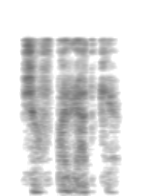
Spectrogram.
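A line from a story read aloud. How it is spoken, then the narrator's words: Whispered. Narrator (Russian): прошептала она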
